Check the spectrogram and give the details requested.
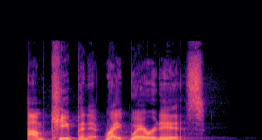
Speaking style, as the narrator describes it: Applejack said firmly

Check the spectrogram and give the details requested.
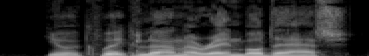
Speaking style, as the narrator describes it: Tailwind called out from the ground

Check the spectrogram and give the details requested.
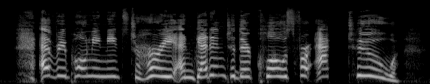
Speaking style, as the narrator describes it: Twilight hollered

